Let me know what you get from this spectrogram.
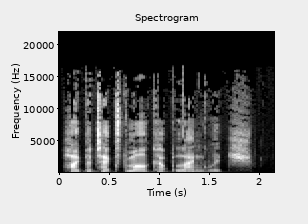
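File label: "hypertext markup language", British English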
